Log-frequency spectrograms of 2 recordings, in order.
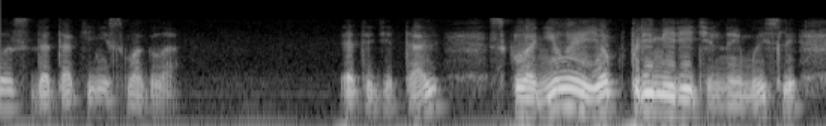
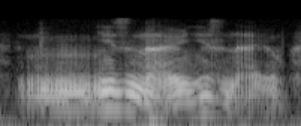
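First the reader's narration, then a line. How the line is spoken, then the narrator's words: Uncertain, wistful. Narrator (Russian): неуверенно сказала Надежда Михайловна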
